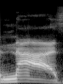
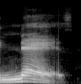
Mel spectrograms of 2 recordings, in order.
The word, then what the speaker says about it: Nas: So instead of the rapper Nas, it'll say Naz and it'll do that through the entire video.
